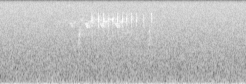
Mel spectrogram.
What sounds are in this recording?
Black-and-white Warbler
